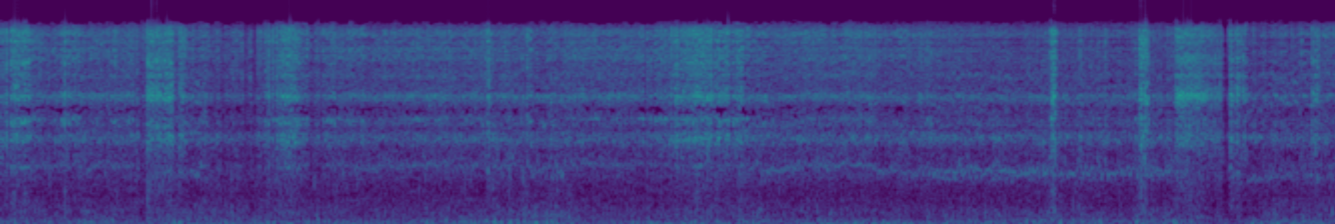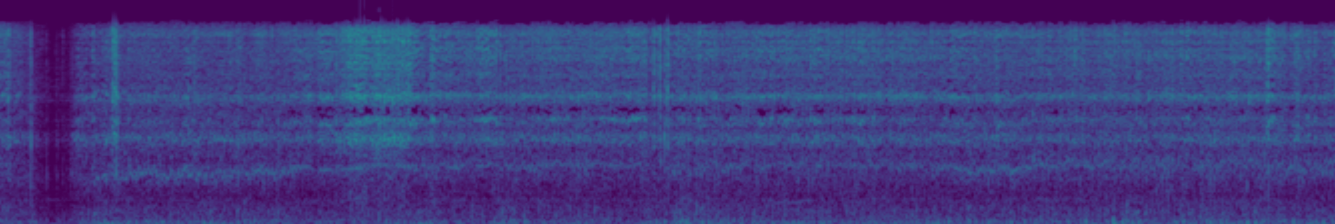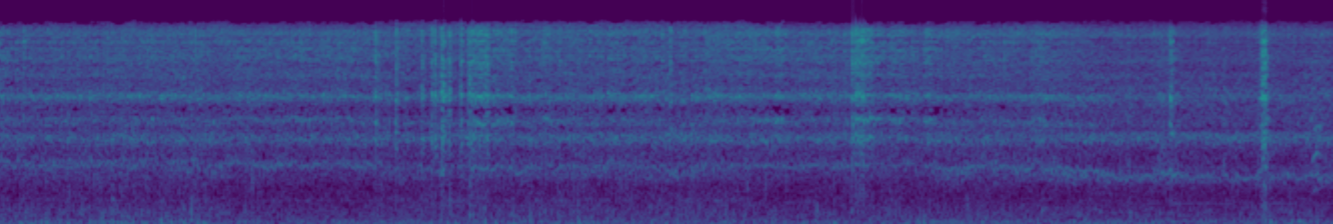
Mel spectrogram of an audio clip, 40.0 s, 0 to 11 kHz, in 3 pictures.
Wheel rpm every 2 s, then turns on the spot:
230, 230, 230, 230, 220, 190, 120, 120, 210, 230, 230, 230, 230, 230, 230, 230, 230, 230, 220, 180.
none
